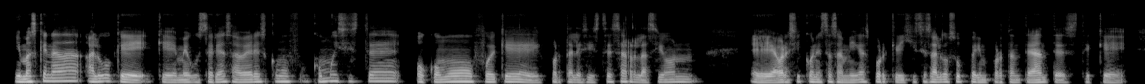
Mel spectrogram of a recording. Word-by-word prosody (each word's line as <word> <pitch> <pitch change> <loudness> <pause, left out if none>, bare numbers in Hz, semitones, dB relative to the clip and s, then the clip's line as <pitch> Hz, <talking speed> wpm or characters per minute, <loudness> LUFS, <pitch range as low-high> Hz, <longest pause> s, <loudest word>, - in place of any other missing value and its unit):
y, 130 - +5
más 130 +1 +6
que 150 - +1
nada, 155 +2 +4
algo 135 0 +1
que 125 -1 +3
que 105 -2 +1
me 105 +1 +1
gustaría 110 +3 -1
saber 110 -2 +2
es, 125 +1 -2
¿cómo 130 0 0
fu 130 0 -16
cómo 135 +4 -1
hiciste, 145 0 -3
o 120 -3 0
cómo 125 +3 +3
fue 120 -2 -1
que 115 -7 +1
fortaleciste 110 +2 -4
esa 130 - +1
relación, 115 +4 -3 0.4
eh, 95 -1 +3
ahora 110 +3 +4
sí, 125 +4 -5
con 120 -3 0
estas 115 +2 -2
amigas? 105 +3 -1
Porque, 120 -2 -2
dijiste 115 +3 -3
algo 115 +1 +2
súper 125 -2 -1
importante 105 0 -2
antes, 105 -2 +1
de - - -8
que 90 -2 -4
120 Hz, 190 wpm, -24 LUFS, 105-130 Hz, 0.4 s, más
